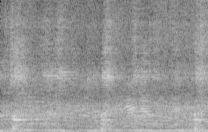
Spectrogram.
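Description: Live country band playing, with a steady bass line, and voices over it.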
